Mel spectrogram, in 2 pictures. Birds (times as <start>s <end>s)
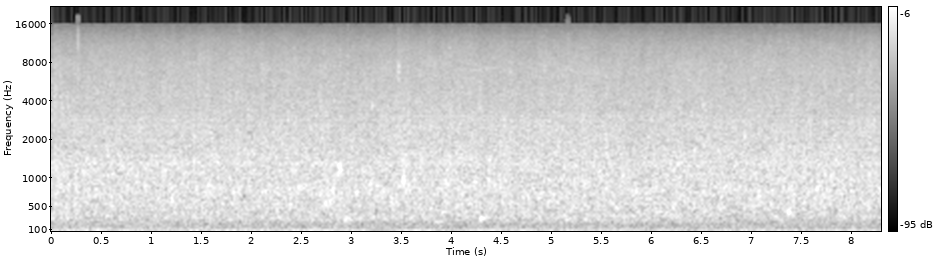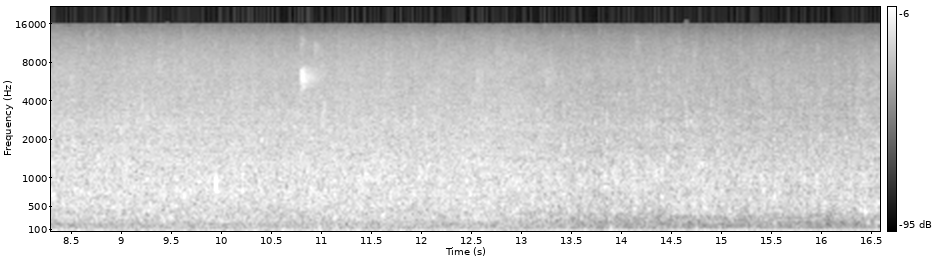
10.7s 11.1s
